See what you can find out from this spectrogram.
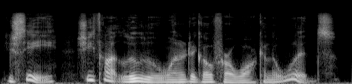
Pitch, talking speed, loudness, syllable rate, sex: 130 Hz, 240 wpm, -18 LUFS, 5.1 syllables/s, male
